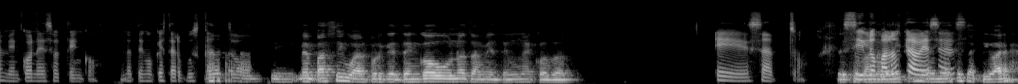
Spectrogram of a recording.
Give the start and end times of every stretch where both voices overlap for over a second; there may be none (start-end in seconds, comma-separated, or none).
8.4-9.7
